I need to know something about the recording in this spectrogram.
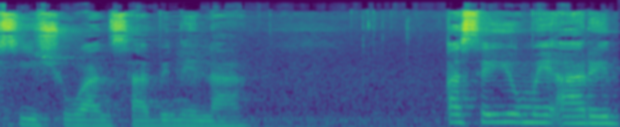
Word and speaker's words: Sze Chuan: Ong kanilang rest R ang tamang pronunciation daw nito ay si shuan sabi nila kasi yung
